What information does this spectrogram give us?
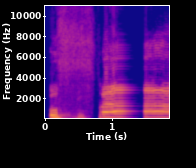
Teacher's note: را زیادہ لمبا ہو گیا ہے، جتنا کفا اتنا ہی را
